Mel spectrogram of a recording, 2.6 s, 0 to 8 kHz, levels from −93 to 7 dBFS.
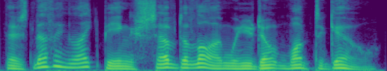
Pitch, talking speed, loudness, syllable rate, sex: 130 Hz, 280 wpm, -18 LUFS, 6.5 syllables/s, male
